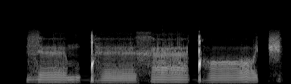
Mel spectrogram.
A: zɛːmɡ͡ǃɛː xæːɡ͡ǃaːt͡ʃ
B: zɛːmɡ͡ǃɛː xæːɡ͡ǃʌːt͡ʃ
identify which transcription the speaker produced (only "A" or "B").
B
